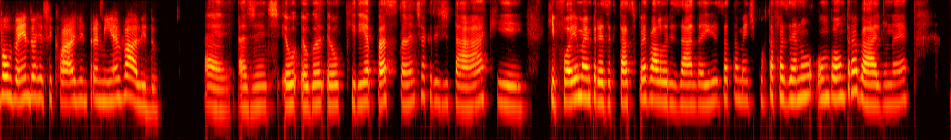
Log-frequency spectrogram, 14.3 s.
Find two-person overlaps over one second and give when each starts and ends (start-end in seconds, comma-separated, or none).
none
